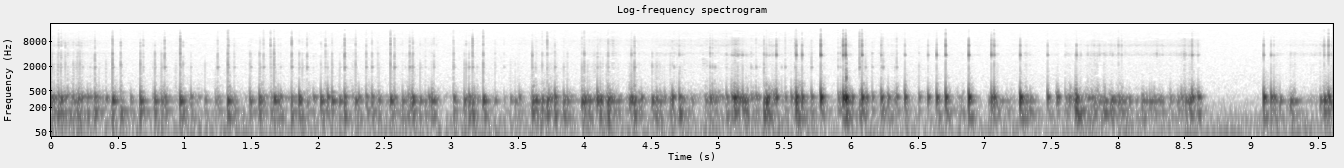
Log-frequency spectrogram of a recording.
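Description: Long nails tap and scratch the sides and top of a hollow red textured plastic cup placed over the microphone. The result is a dense run of quick, dry clicks with a hollow, boxy resonance and bright scratchy edges, broken by a brief lull near the end before the tapping resumes.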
